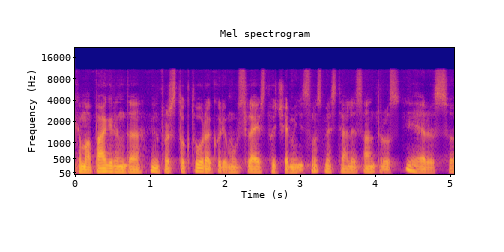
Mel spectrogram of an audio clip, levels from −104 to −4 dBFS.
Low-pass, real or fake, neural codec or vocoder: 10.8 kHz; fake; codec, 24 kHz, 0.9 kbps, DualCodec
